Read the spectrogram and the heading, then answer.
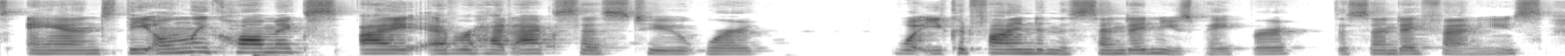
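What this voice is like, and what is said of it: Rural regional accent. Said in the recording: “I grew up in a very rural area. I don't know if you can tell from the accent”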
